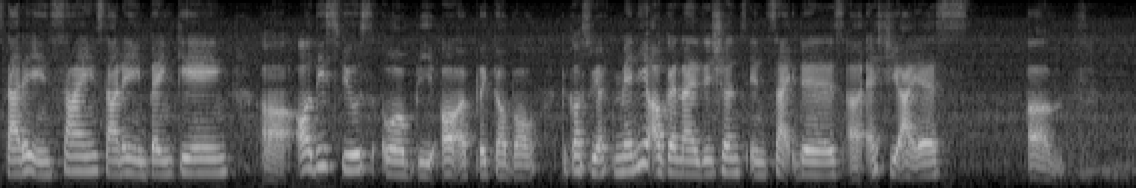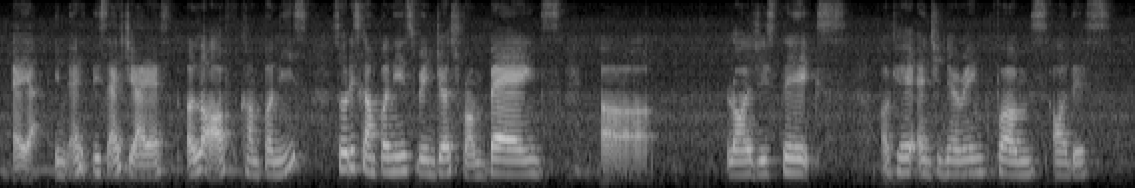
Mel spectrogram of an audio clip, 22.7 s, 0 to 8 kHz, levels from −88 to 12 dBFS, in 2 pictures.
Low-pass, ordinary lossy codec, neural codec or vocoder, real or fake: none; none; none; real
